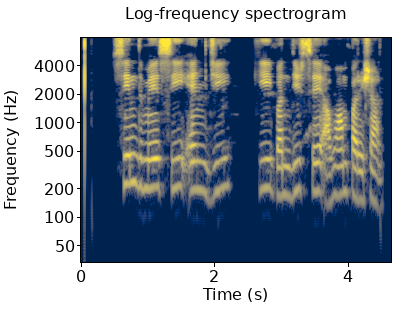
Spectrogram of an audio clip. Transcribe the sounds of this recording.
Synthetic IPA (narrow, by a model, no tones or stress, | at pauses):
sɪ̃nd̪ʱmẽsiːʔɛːnd͡ʒi | kibɐ̃nd̪ɪseʔɐ̰ʋaːmpɐɾeːʃaːn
